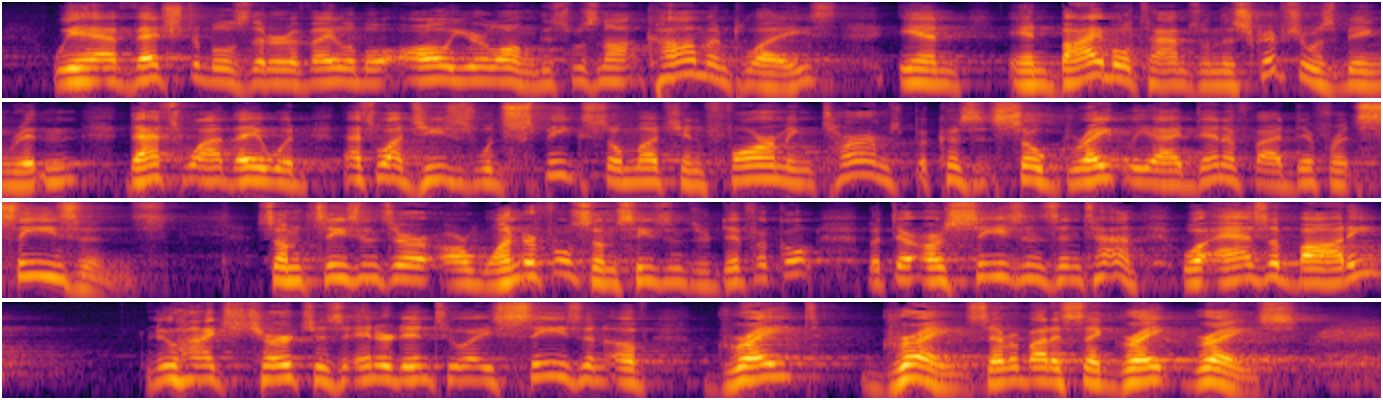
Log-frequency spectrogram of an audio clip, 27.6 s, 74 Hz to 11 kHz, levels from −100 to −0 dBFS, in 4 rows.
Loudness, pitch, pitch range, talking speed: -24 LUFS, 185 Hz, 170-205 Hz, 170 wpm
